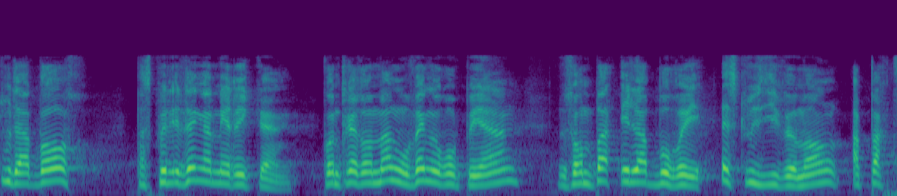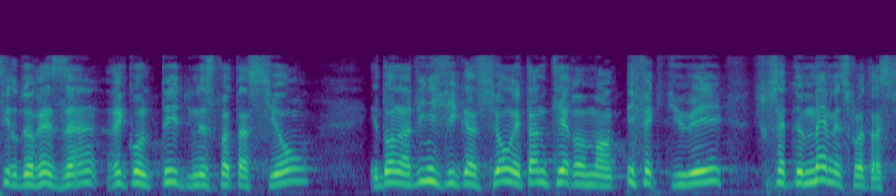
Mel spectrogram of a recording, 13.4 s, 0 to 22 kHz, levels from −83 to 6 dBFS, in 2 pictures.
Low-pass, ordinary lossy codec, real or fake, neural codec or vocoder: none; none; fake; codec, 16 kHz, 2 kbps, FunCodec, trained on LibriTTS, 25 frames a second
